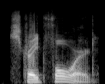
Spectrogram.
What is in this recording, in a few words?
"straightforward", American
